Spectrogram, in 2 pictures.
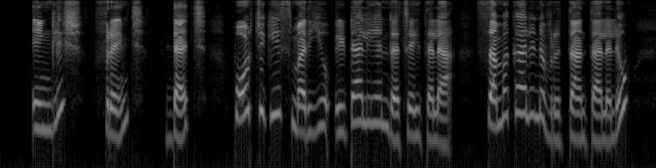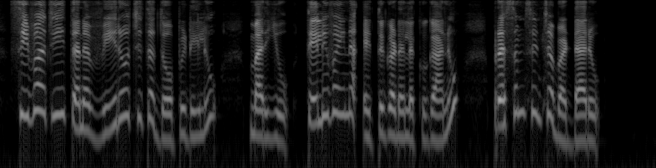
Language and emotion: Telugu, neutral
